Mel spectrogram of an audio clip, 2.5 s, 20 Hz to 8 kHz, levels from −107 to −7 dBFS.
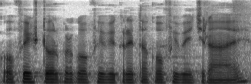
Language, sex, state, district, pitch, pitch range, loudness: Hindi, male, Uttar Pradesh, Jyotiba Phule Nagar, 95 Hz, 95-100 Hz, -18 LUFS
